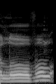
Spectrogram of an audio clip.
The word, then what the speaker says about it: Louisville: that you use the Louisville Airport and I pronounced Louisville correctly it's not Louisville its Louisville so it's local Louisville so we recommend you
